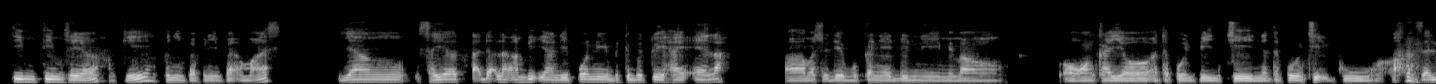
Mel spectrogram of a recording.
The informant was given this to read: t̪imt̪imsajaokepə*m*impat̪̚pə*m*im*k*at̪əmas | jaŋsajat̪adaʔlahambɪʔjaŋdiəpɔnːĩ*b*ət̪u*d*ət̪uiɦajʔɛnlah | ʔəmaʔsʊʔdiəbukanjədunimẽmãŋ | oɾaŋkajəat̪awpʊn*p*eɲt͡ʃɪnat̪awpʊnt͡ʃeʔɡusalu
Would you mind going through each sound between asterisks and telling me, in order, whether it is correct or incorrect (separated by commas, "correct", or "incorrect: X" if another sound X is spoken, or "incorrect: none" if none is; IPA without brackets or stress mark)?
incorrect: ɲ, incorrect: ɲ, incorrect: p, correct, incorrect: b, correct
